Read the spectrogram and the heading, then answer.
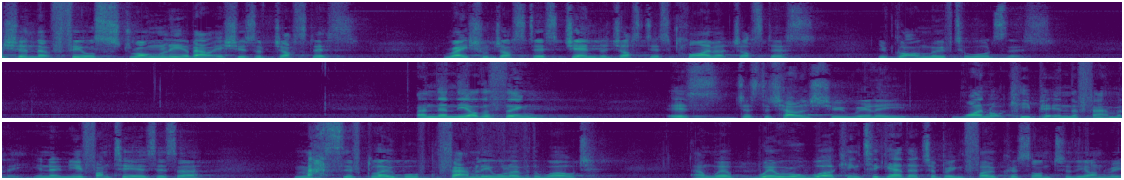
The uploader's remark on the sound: Live at Project 23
